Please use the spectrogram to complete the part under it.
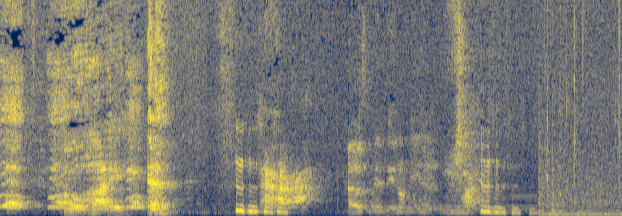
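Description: A baby laughs loudly close by.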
